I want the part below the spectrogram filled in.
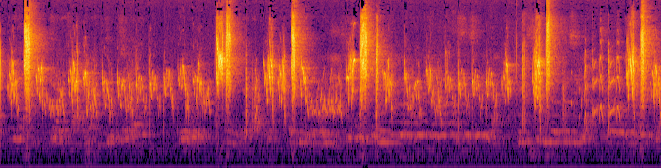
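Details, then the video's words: Domestic budgerigar singing at length: dense, scratchy chattering warble of clicks and shrill chirps, loud sharp accents every couple of seconds, no pauses. "Mirtillo, il cocorito canterino"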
